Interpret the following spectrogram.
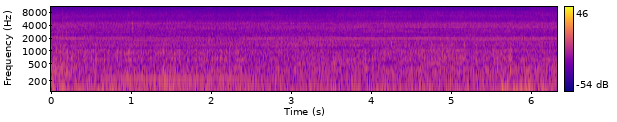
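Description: A golf cart driving along: a steady running noise with a faint steady whine over it.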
